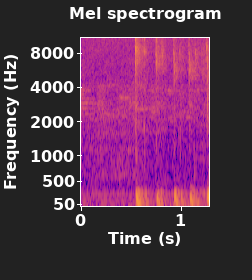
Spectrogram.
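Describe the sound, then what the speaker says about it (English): Web address typed on a computer keyboard, a short run of five or six soft, close keystrokes after a moment of near silence, with no speech. "I'm going to type it in"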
